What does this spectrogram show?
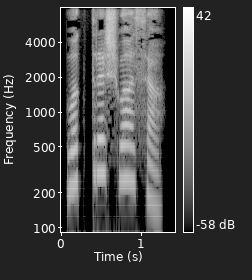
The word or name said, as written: ವಕ್ತ್ರಶ್ವಾಸ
